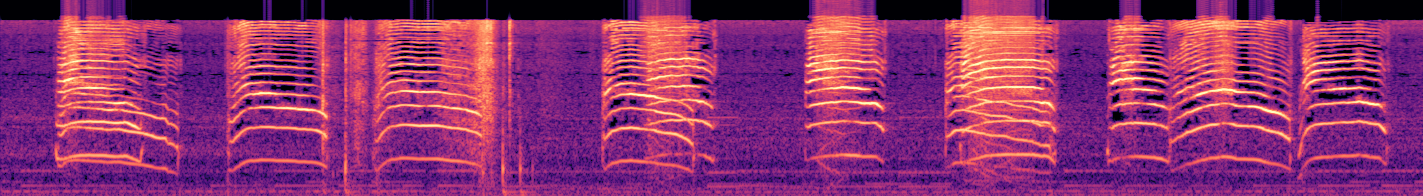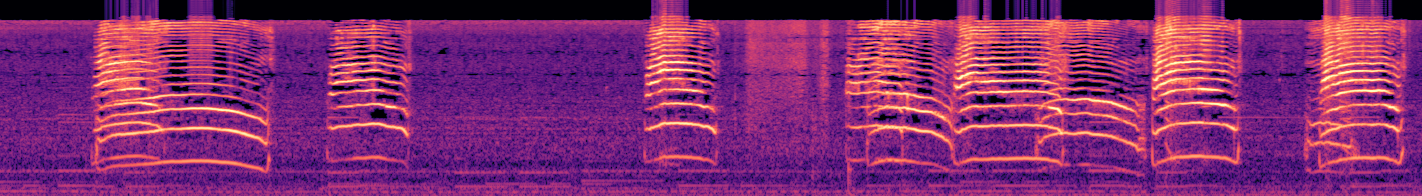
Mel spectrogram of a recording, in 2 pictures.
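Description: Young kittens meowing over and over, about twenty high-pitched meows that each rise and fall in pitch, with short pauses between them.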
